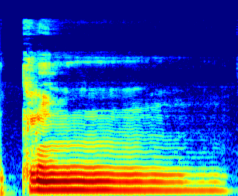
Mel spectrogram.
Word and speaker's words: क्लीं: से पढ़ते हैं परंतु इस बिंदी का सही उपयोग इस अनुस्वार का सही उपयोग क्लीम का के साथ तब है जब आप इसको अंत में ग और म का उच्चारण करे बिना ही छोड़ दें क्लीन क्लीन क्लीन यानी इसमें म और ग का उच्चारण ना हो यह वह बिंदी है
